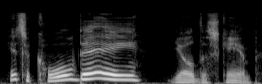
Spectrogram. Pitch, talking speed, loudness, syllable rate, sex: 165 Hz, 160 wpm, -15 LUFS, 3.5 syllables/s, male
